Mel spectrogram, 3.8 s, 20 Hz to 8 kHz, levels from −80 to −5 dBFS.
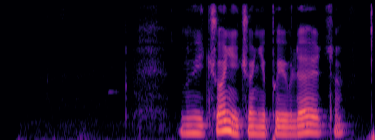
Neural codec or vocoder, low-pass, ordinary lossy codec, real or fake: none; 7.2 kHz; none; real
